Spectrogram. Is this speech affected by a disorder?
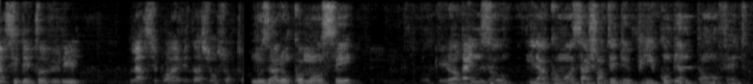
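No.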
